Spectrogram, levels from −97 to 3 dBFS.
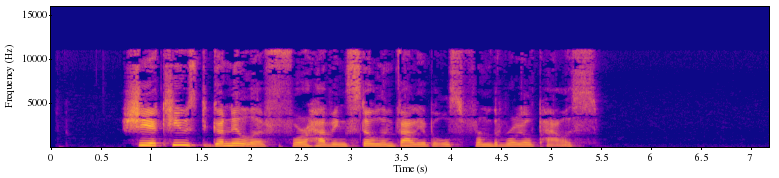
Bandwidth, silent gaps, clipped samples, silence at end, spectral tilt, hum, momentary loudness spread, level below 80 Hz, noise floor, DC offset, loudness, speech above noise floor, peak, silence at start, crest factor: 11.5 kHz; none; under 0.1%; 1.75 s; -3.5 dB/octave; none; 16 LU; -66 dBFS; -81 dBFS; under 0.1%; -21 LUFS; 59 dB; 0 dBFS; 0.7 s; 24 dB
